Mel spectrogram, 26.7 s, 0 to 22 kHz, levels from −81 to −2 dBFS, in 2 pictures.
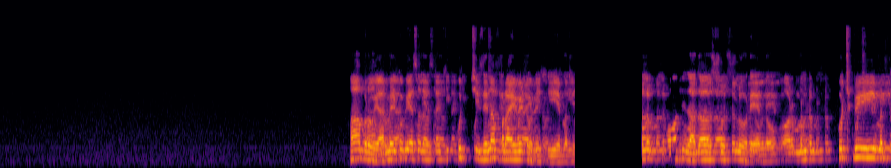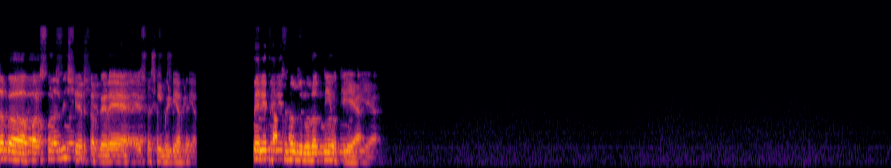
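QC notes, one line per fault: Throughout: echo with no canceller. Every phrase is followed about a fifth of a second later by a fainter, thinner copy, around 10 dB down. That's the far end's loudspeaker feeding back into its microphone, with nothing there to cancel it before it returns to us.
8.61 to 9.64 s and 16.30 to 17.18 s: playback stall. The speech drops out mid-flow for about 1.0 s and then 0.86 s before picking up again. Most likely the player ran dry of data or got blocked, so the output just sat silent until it caught up.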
